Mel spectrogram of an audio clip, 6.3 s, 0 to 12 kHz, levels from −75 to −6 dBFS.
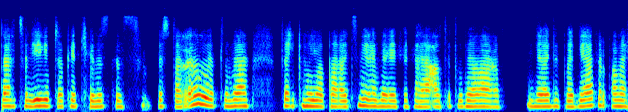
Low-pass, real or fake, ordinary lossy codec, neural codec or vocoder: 7.2 kHz; fake; Opus, 24 kbps; codec, 16 kHz, 0.5 kbps, FreqCodec, smaller model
